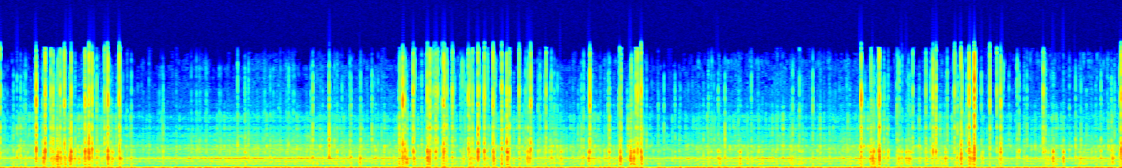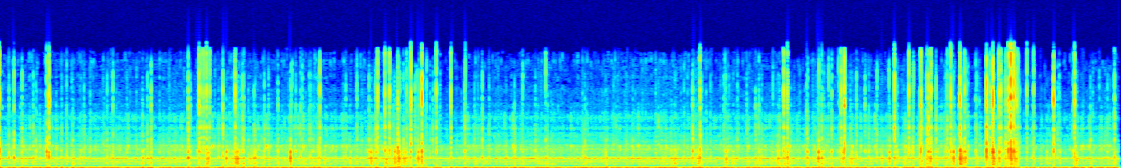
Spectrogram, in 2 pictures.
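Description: Wind rushing over a camera microphone mounted just below a road bike's handlebars while riding, a steady loud low rumble, with scattered short knocks from road bumps carried through the mount.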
